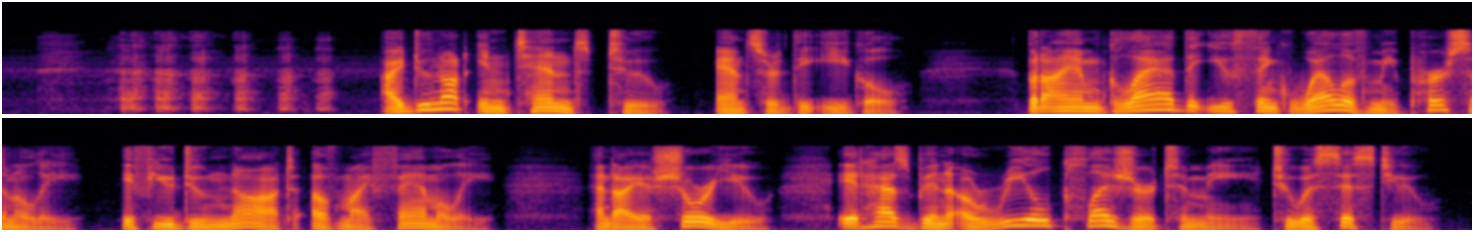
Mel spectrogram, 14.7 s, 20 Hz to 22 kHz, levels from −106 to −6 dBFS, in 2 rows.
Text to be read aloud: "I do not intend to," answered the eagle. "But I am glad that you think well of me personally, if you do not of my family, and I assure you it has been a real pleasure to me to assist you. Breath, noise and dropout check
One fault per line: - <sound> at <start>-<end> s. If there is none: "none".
- laugh at 0.2-1.7 s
